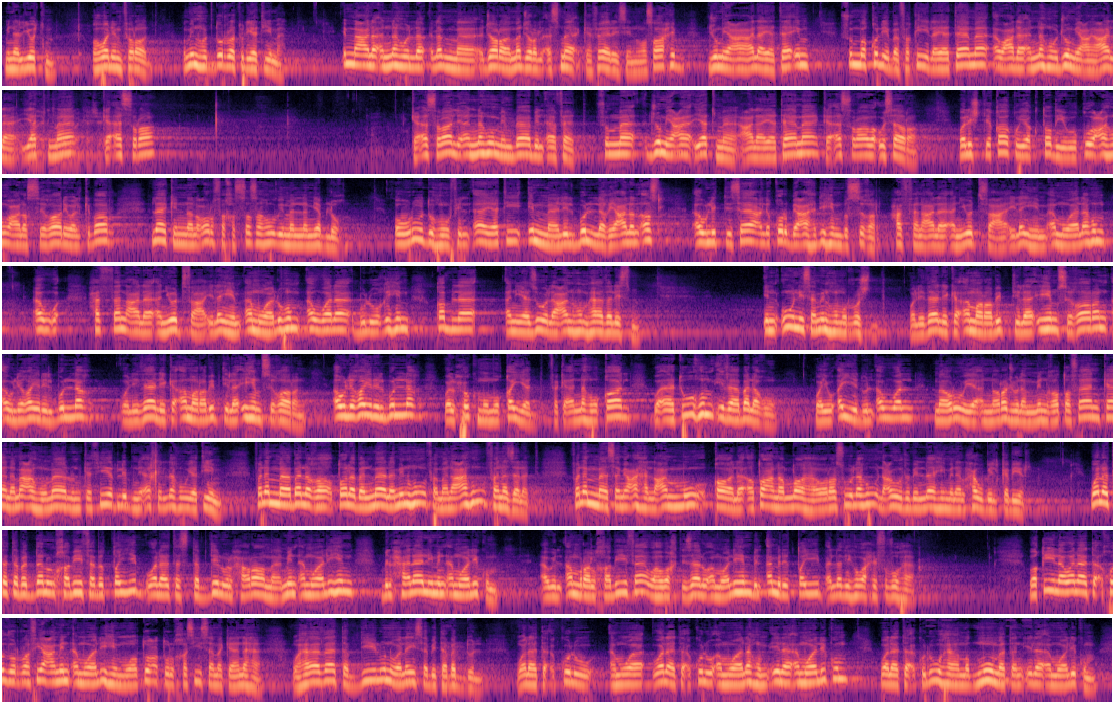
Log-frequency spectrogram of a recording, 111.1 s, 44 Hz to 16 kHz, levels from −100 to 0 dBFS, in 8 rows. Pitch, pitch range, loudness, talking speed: 170 Hz, 155-190 Hz, -20 LUFS, 105 wpm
